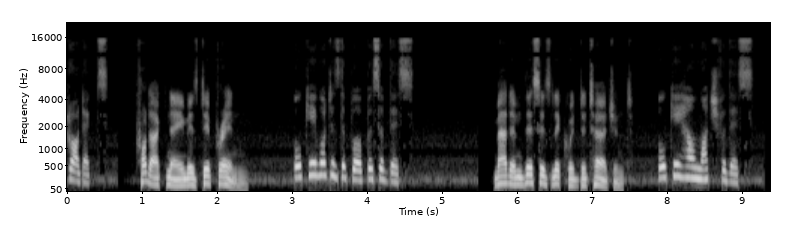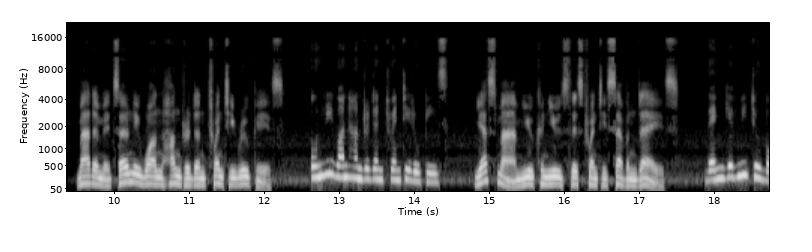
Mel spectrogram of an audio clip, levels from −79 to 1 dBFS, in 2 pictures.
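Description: No technical faults can be heard anywhere in it.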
